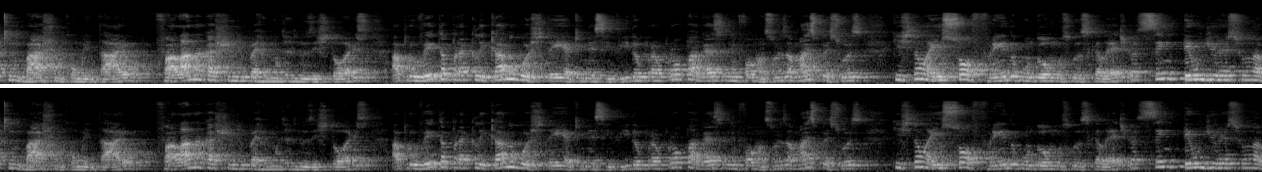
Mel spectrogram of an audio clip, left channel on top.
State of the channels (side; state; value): right; quieter; 6.0 dB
